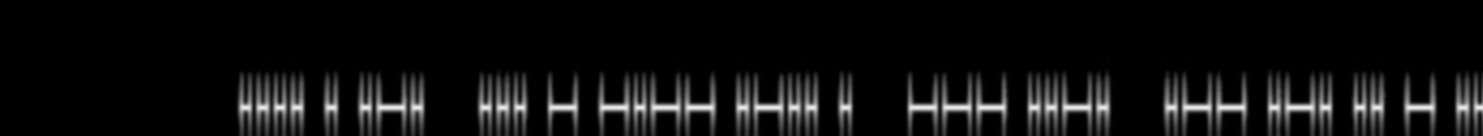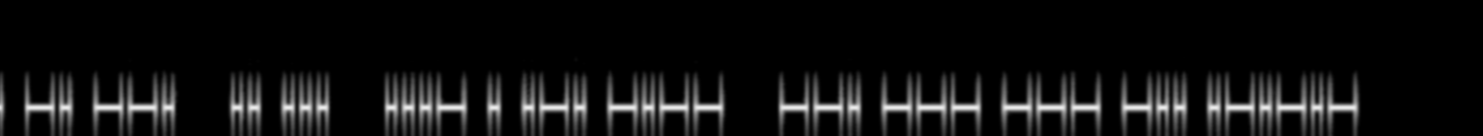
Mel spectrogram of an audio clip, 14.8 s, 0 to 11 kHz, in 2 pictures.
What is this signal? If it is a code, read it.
Morse code, heard as a keyed tone, about 28 wpm, 700 Hz. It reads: HER STYLE OF WRITING IS VERY GOOD.
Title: Sentences from Top 800 Words 28wpm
